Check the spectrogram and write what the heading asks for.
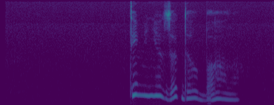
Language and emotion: Russian, sad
